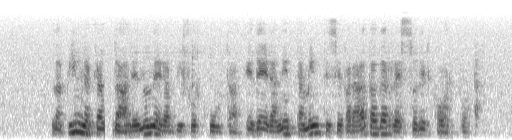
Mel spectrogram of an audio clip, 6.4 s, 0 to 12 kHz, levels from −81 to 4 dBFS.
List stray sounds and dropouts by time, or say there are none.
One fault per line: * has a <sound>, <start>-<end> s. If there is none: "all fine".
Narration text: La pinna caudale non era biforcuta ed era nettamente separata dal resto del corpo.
* has a dropout, 1.3-1.4 s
